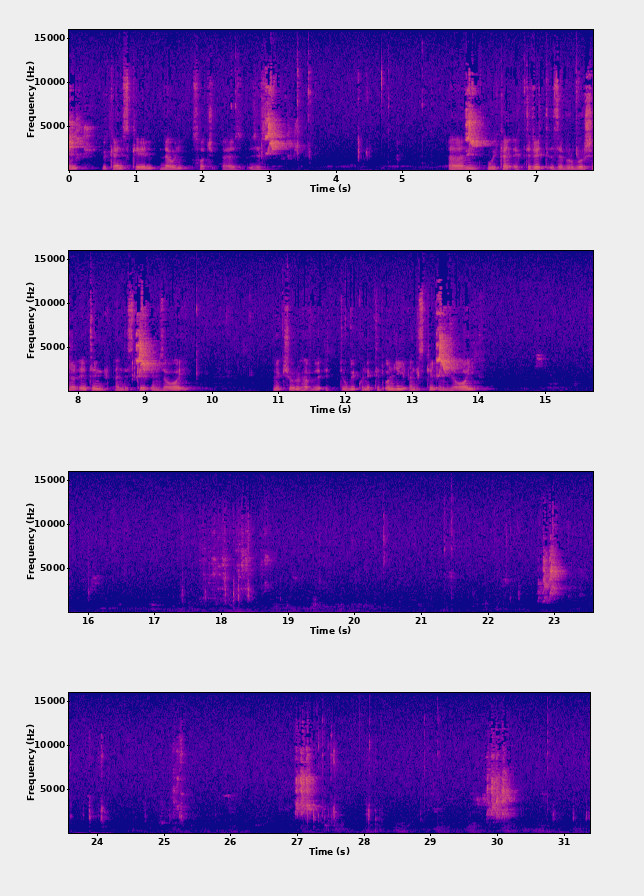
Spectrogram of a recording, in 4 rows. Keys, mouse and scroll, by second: 3.3 alt+a, 4.2 b, 7.0 o, 8.2 s, 11.0 click, 12.8 s, 18.0 g, 23.5 g, 27.2 alt+a, 28.0 b, 29.5 b.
